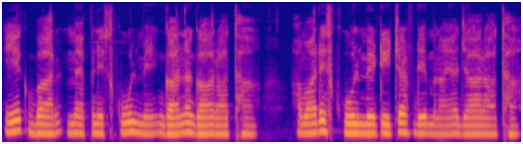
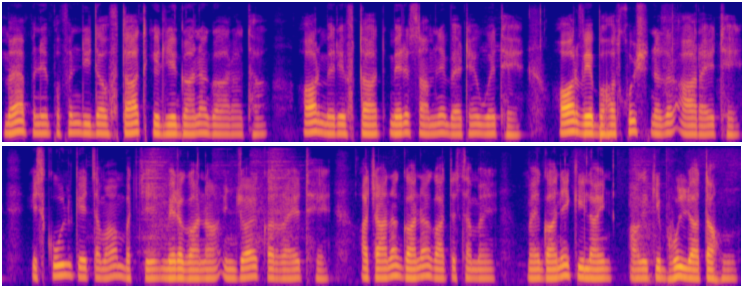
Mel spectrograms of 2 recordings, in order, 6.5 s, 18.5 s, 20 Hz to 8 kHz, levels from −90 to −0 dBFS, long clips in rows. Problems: background conversations at intervals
